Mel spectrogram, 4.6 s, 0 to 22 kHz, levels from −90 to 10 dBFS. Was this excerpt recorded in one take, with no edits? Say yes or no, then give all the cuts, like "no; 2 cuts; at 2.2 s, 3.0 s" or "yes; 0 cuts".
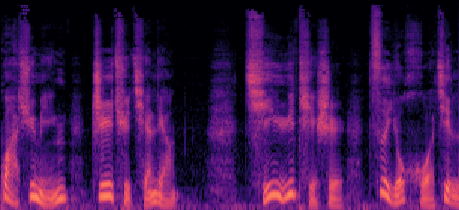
yes; 0 cuts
